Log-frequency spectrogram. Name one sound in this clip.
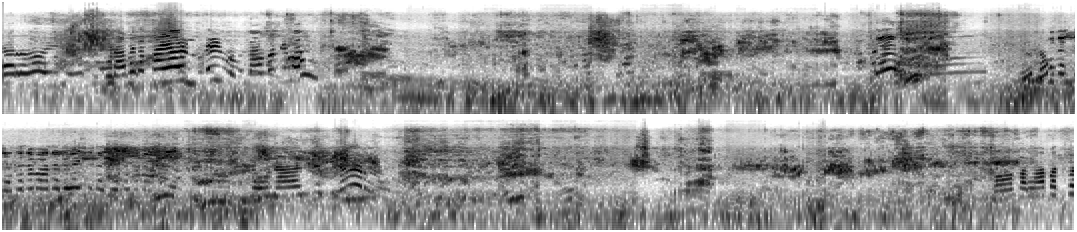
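Dirt bike engines rev loudly, rising and falling in pitch as the bikes race and jump nearby, outdoors.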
